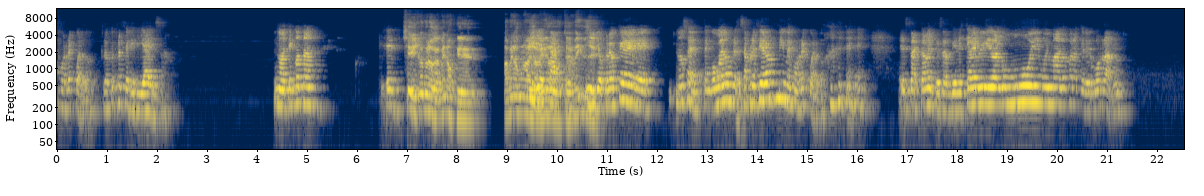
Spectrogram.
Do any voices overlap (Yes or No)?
Yes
